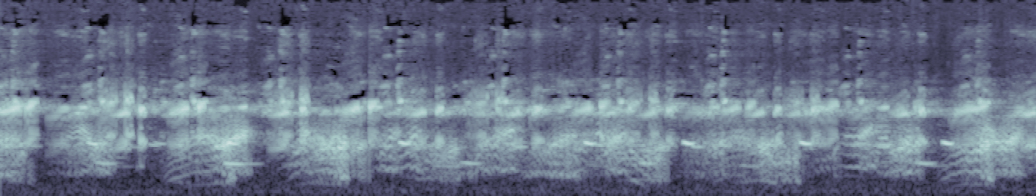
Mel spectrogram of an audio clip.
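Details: A chorus of frogs croaking, layered raspy pulses and short tonal chirps overlapping constantly, with swelling bursts of louder calling every second or two.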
